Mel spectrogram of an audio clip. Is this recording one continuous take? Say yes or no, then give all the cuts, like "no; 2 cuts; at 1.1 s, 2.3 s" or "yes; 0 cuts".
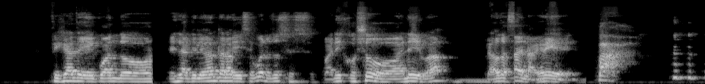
no; 4 cuts; at 1.5 s, 2.3 s, 5.1 s, 5.9 s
